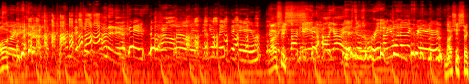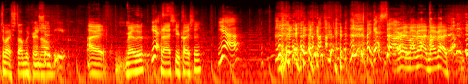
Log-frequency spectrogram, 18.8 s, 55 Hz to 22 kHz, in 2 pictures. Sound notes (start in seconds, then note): 14.8 laughing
